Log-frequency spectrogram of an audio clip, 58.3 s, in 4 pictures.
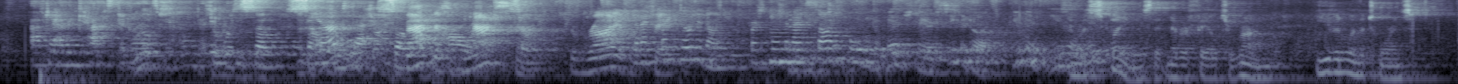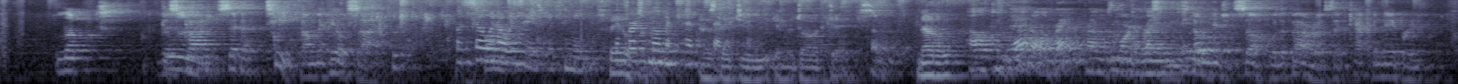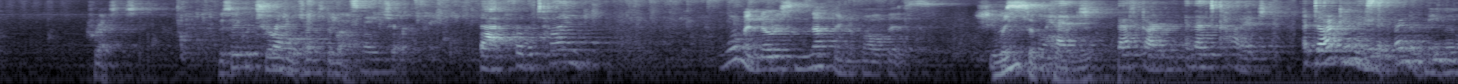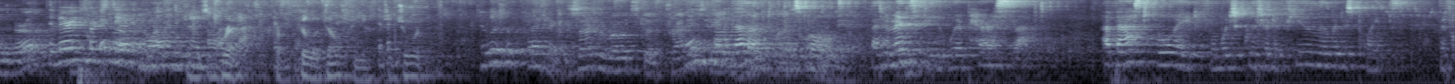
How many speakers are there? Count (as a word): seven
